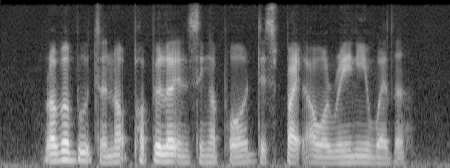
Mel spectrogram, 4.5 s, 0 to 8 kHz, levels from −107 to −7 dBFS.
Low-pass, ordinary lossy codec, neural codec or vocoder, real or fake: 7.2 kHz; none; codec, 16 kHz, 6 kbps, DAC; fake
